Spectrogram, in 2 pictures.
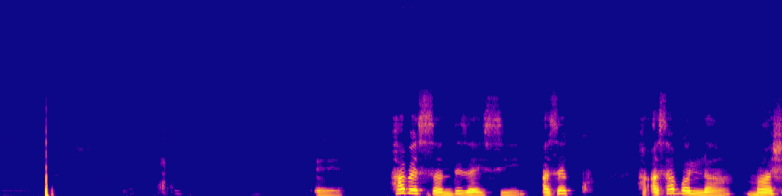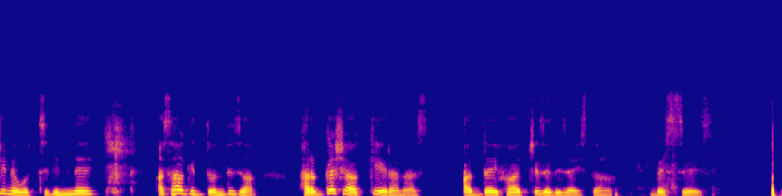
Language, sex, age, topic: Gamo, female, 25-35, government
